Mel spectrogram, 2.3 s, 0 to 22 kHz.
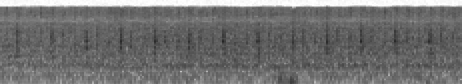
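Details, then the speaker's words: Mercedes W211 with M112 engine idling: light, crisp ticking about six per second from both cylinder heads, appeared a month ago and grew louder; recorded before changing to thicker 10W60 oil. Top-end tick at idle. "Сейчас я заведу, послушайте, как этот двигатель цокает. 112-й мотор. Вот. Вот такой звук. Звук идет, значит, мы его слушали в наушниках таких электронных с удочкой. Звук идет из головы."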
